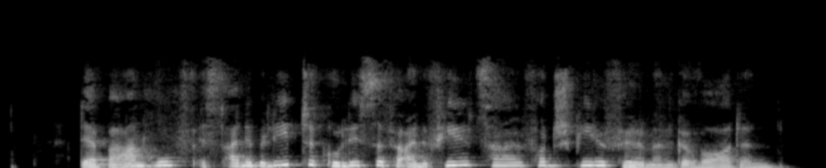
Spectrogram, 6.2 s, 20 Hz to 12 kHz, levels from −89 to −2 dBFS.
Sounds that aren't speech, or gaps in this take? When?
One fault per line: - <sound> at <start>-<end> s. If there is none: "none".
none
